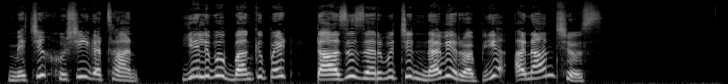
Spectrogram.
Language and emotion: Kashmiri, happy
